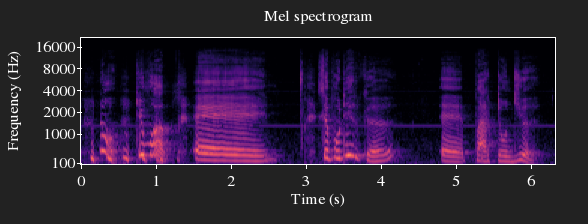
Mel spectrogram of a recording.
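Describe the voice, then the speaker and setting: Taking long, frequent pauses, a man speaks at a very slow pace. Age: 70s. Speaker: pastor, evangelist. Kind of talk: interview, preaching style. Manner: hesitant, many fillers.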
